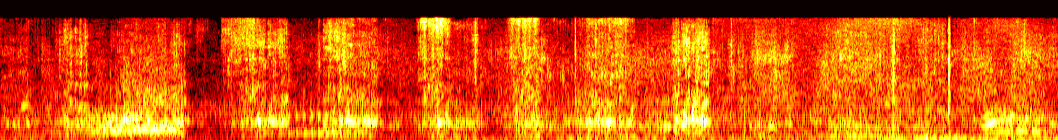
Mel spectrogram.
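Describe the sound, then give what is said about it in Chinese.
A dense, continuous chorus of thousands of roaring sea lions on a beach, many deep, rough bellows overlapping with throaty barks and groans, loud throughout with no clear pauses. “幼崽出生的第一周很关键，他和妈妈必须熟悉彼此的气味和声音，以便在数千头粗野的海狮当中找到彼此。”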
